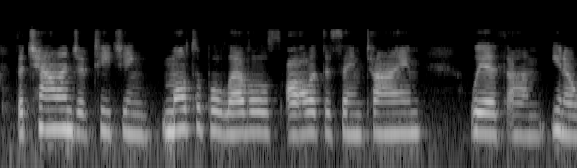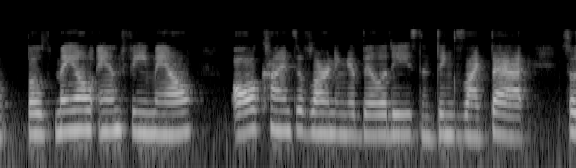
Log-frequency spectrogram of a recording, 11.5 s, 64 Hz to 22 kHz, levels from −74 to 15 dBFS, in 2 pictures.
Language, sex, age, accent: English, female, 30-49, American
